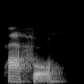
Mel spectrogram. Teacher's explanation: where we have a voiceless bilabial fricative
